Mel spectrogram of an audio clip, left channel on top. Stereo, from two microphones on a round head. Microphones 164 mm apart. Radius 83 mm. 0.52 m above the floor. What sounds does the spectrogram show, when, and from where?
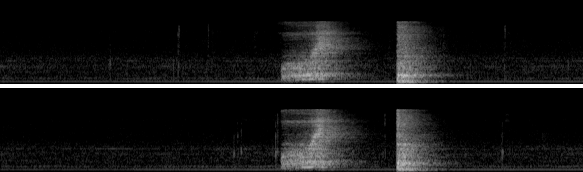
2.8 s throat clearing: 80° right, 1.3 m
